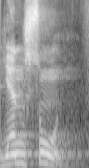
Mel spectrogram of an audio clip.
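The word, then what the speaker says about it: Janszoon: Australia, ये है William यनसून, ये जो है जे इसको ये क्योंकि ये स्पेलिंग है डच की।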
